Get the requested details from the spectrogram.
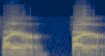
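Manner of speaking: very low, deep, automated woman's alarm voice. Describing the talking alarms at home, imitating the alarm's woman's voice. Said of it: "a woman's voice. It sounds like Madam Web".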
